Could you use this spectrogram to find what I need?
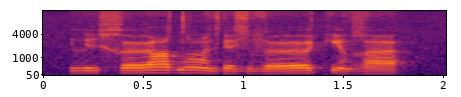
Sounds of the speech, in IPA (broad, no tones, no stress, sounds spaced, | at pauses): l i x œː dˤ ẽː z ɾ e z v œː kʲ ẽ ʁ a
